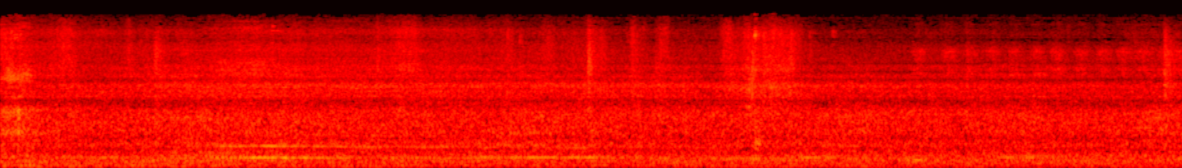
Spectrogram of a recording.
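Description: Regional train running, heard from inside the passenger carriage: a steady rumble of wheels and running gear with a faint hum that comes and goes.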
